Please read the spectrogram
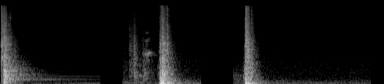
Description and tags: Peugeot 206 - Door Closing Ext
vehicle, peugeot, car, 207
